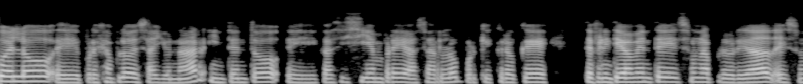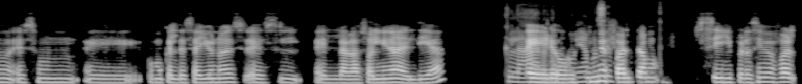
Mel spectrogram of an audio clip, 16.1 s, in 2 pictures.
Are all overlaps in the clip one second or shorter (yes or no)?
no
